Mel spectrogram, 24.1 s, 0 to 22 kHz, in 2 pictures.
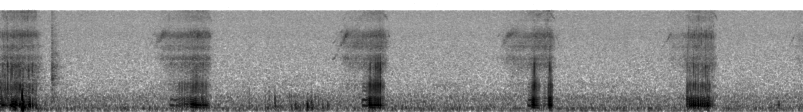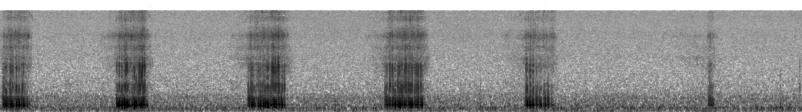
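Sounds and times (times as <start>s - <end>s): cat snoring: 0.0s - 0.7s, 2.3s - 3.2s, 5.0s - 5.8s, 7.5s - 8.4s, 10.0s - 10.8s, 12.0s - 12.6s, 13.6s - 14.4s, 15.5s - 16.4s, 17.6s - 18.5s, 19.6s - 20.4s, 22.2s - 22.8s.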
